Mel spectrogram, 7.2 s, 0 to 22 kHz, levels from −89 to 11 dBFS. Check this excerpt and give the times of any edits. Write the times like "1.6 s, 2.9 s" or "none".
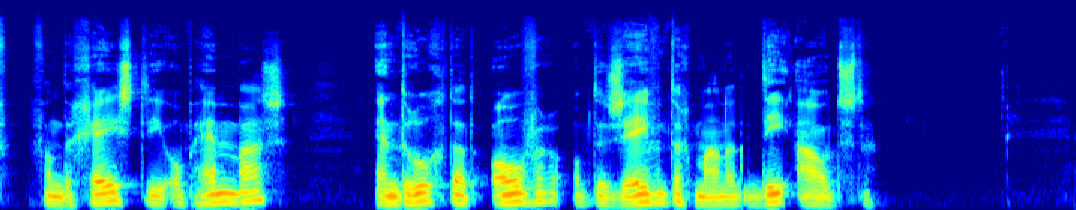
none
